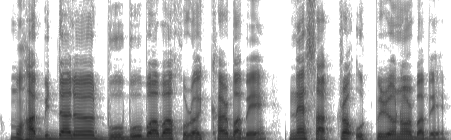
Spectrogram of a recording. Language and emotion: Assamese, neutral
